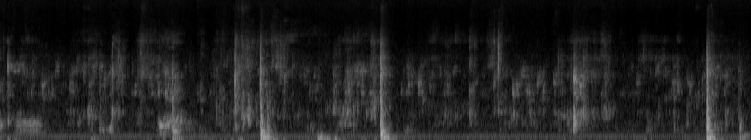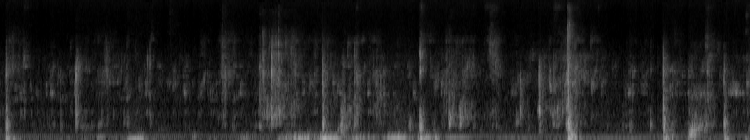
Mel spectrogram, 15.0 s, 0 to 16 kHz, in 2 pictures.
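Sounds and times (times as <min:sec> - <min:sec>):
slime squelching: 0:00.0 - 0:15.0.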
